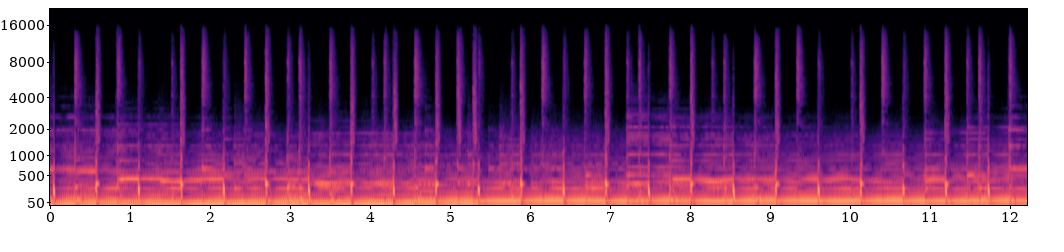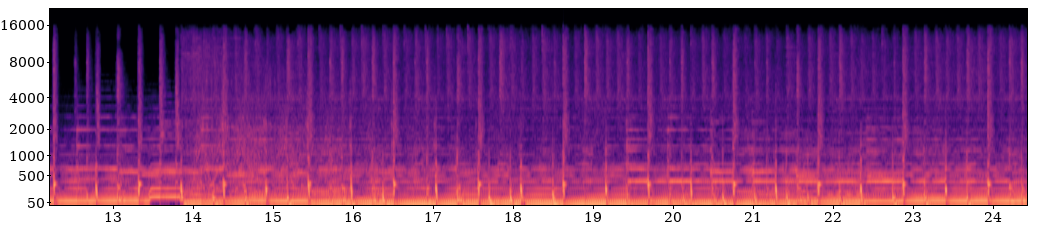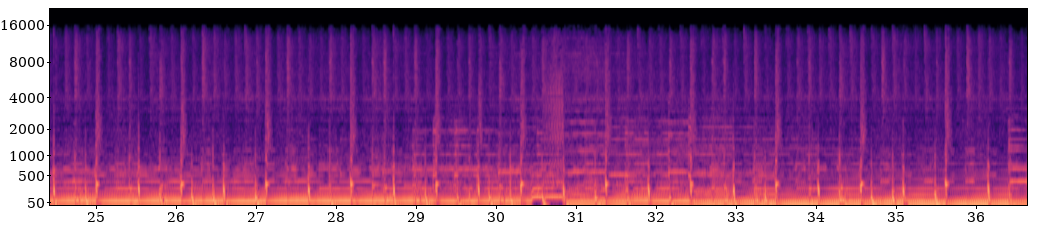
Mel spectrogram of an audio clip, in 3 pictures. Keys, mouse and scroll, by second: 0.4 click, 0.9 s, 4.2-6.3 alt+shift+drag, 6.3-6.7 middle drag, 6.7 ctrl+b, 8.4 middle click, 8.7 e, 10.7 Tab, 10.8 scroll down 1, 11.0 middle click, 11.1-11.9 scroll up 2, 11.2 Tab, 11.4 shift+middle click, 11.9 middle click, 12.2 ctrl+z, 12.4 middle click, 12.7 ctrl+z, 13.3 middle click, 13.4 ctrl+z, 15.8 scroll down 2, 16.1 middle click, 16.2-16.6 scroll up 3, 16.6 middle click, 16.9 ctrl+z, 17.1 scroll down 1, 17.2 middle click, 17.6 alt+s, 19.1 middle click, 19.3 2, 19.5-20.5 drag, 20.5 shift+middle click, 21.1 alt+shift+click, 21.9 ctrl+b, 23.2 Tab, 23.3 scroll down 4, 23.5 middle click, 24.1 ctrl+s, 24.3 middle click, 24.4-25.0 scroll up 2, 24.5 Tab, 24.6 click, 25.0 middle click, 25.3-26.3 shift+middle drag, 26.3 3, 26.6-27.8 middle drag, 27.8 click, 28.5-29.2 middle drag, 29.2-29.7 drag, 29.7-30.0 middle drag, 31.3-31.8 middle drag, 32.8 click, 33.8 middle click, 34.1 ctrl+b, 36.3 middle click.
